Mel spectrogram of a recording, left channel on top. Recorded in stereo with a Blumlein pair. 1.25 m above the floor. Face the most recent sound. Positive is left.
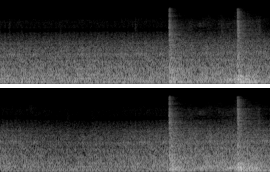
turn(degrees=0)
